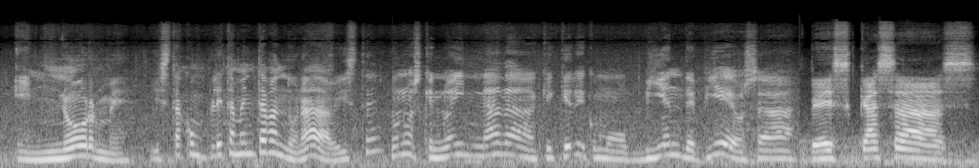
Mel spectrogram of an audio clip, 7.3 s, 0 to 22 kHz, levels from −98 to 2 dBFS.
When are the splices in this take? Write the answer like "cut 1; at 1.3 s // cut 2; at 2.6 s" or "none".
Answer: cut 1; at 3.0 s // cut 2; at 6.0 s

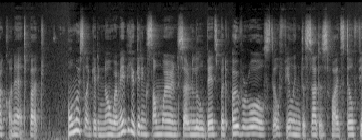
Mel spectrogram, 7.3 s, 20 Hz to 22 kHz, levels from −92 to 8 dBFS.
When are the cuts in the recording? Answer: none

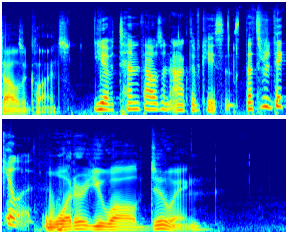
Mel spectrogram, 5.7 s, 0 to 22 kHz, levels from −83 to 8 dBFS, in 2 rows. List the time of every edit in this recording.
cut 1; at 2.3 s // cut 2; at 3.1 s

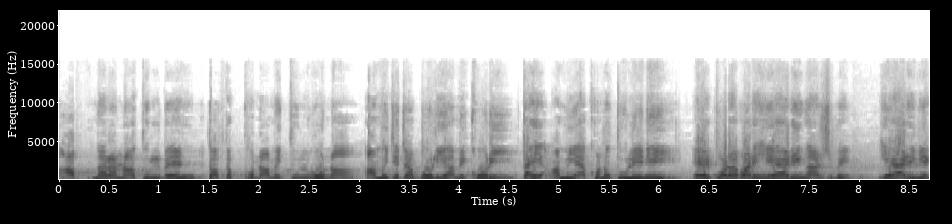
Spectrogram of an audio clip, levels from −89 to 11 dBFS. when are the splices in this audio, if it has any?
cut 1; at 1.4 s // cut 2; at 3.0 s // cut 3; at 4.8 s // cut 4; at 6.2 s

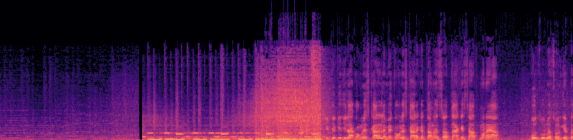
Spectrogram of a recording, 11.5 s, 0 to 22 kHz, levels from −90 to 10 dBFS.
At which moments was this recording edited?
cut 1; at 6.5 s

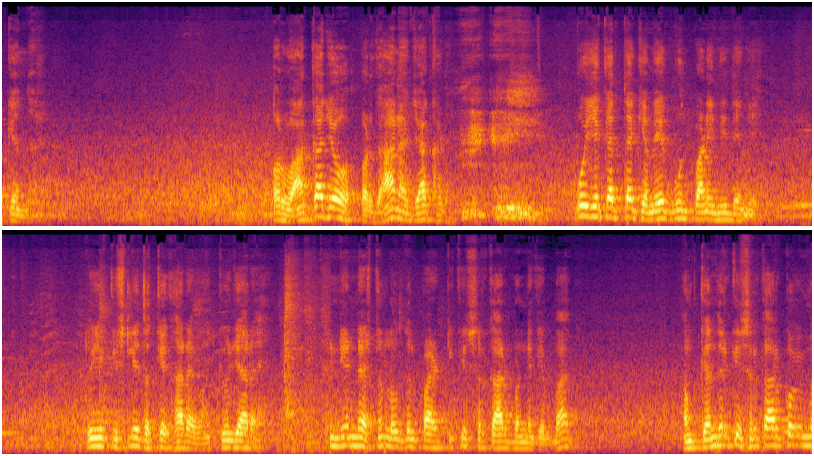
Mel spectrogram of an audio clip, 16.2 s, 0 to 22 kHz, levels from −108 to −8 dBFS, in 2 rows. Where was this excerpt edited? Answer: cut 1; at 11.4 s

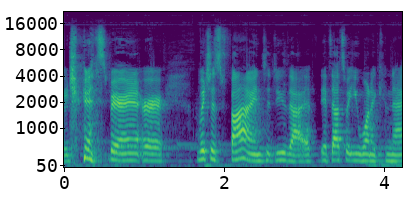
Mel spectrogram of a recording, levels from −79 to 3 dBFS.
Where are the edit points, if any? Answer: cut 1; at 1.6 s // cut 2; at 3.1 s

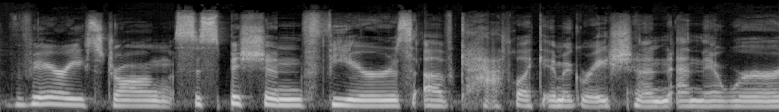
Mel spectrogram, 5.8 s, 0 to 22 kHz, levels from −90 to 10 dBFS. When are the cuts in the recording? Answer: cut 1; at 1.3 s

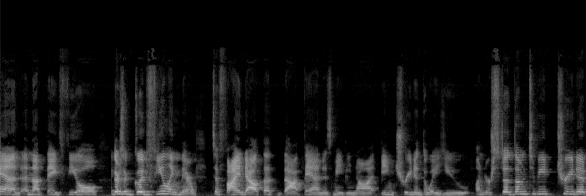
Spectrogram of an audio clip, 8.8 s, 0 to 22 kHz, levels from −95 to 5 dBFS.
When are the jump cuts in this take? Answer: cut 1; at 1.6 s // cut 2; at 2.9 s // cut 3; at 5.7 s

